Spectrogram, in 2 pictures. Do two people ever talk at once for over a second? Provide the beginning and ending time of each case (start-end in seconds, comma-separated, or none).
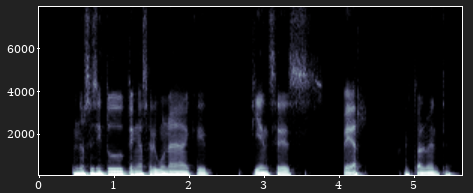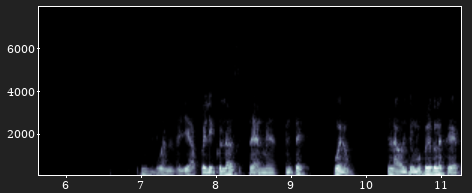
none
